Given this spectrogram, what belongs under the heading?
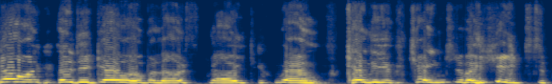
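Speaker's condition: Dysarthria; much improved through stand-up comedy, once barely intelligible, now occasionally not understood

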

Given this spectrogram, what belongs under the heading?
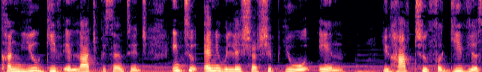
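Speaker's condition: No condition

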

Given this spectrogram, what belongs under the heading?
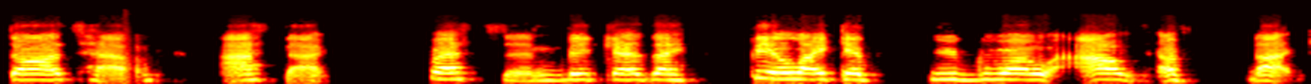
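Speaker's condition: Cerebral palsy, spastic quadriplegic, mild

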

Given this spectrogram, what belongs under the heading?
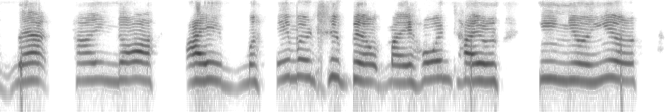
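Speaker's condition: Cerebral palsy; present from birth; age 21

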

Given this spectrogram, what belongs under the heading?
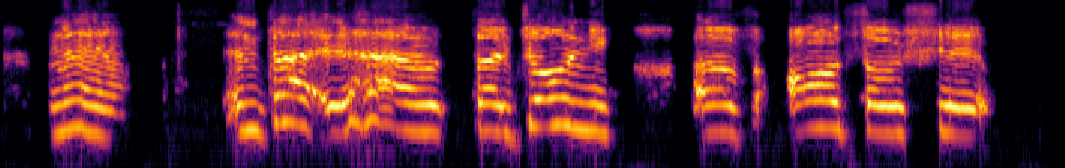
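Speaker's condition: Cerebral palsy; doctor told mother of diagnosis

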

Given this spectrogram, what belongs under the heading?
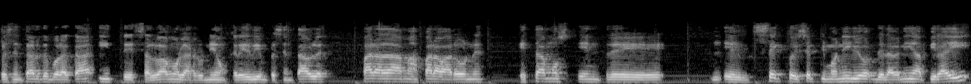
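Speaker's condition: No condition

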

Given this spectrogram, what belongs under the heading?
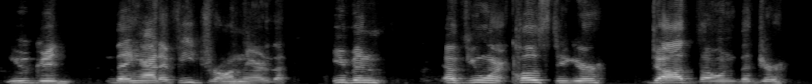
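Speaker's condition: Cerebral palsy; types with one finger

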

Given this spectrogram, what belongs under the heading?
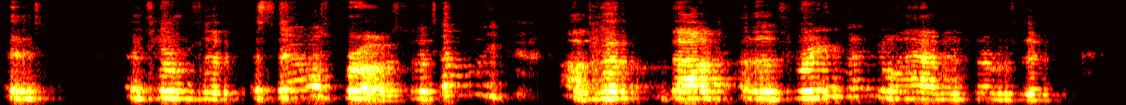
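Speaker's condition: Spastic quadriplegia cerebral palsy; from birth

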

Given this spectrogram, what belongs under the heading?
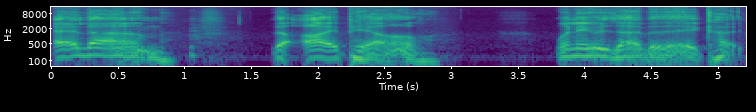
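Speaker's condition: Cerebral palsy; once cold stays cold

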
